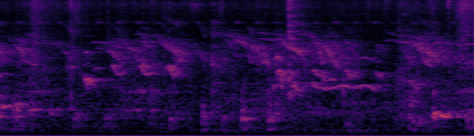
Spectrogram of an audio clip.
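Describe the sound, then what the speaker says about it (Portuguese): A rooster clucking and squawking in agitation as it is caught by hand, close and continuous with rustling and flapping, no talk over it. "Vou pegar agora o outro galo aqui."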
